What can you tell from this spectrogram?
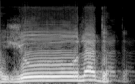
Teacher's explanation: ولم یولد، یہ واو حرف مدہ ہے، واو ساکن سے پہلے پیش ہے تو یہاں تھوڑا سا کھینچ کے پڑھا جائے گا، یولد.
